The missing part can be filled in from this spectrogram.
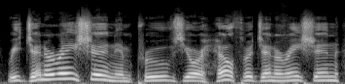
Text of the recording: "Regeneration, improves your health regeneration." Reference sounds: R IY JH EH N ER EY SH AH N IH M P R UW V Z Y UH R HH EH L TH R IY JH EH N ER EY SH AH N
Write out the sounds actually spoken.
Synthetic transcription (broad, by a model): R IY JH EH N ER EY SH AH N IH M P R UW V Z Y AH R HH EH L TH R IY JH EH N ER EY SH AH N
